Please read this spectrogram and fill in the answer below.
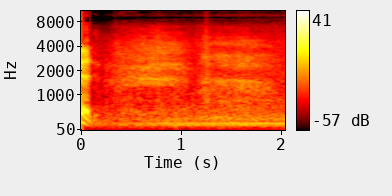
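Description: A steady distant engine: a constant low hum with a soft hiss above it.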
